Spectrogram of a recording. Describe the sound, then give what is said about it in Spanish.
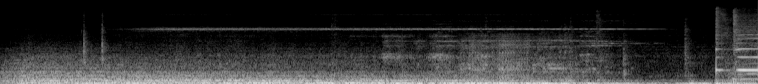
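A passenger train pulls into a station stop near Prague with a loud, steady rumble. A sustained high-pitched wheel squeal runs over it for several seconds, and a few sharp clicks come near the end. “Algunos pasajeros abandonan el tren, otros se suben y el viaje puede continuar.”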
